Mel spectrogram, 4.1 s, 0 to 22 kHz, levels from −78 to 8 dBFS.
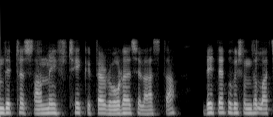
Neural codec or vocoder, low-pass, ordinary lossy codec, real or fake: codec, 16 kHz, 0.8 kbps, ZipCodec; 5.4 kHz; none; fake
